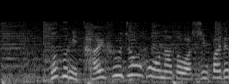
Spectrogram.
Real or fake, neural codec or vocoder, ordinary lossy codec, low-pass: fake; codec, 16 kHz, 16 kbps, FreqCodec, larger model; none; none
